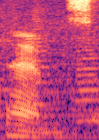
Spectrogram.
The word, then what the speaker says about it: Thames: I pronounce it like the Ames and Flames, but it's Thames.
